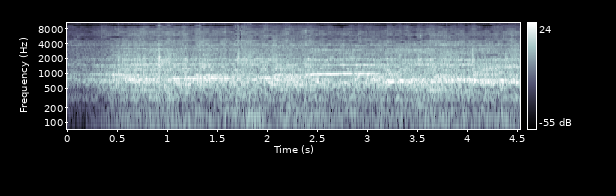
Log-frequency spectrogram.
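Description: A large crowd at a tribal mass gathering with Prime Minister Modi claps and cheers in welcome, a dense, sustained roar of applause and voices that holds steady throughout.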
